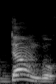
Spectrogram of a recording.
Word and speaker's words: don't: go James pessoas falam dongo faz essa abreviação essa contração mas é a abreviação de note do not go don't go e também geralmente eles não eles não pronunciam esse te aqui aí vira só frango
